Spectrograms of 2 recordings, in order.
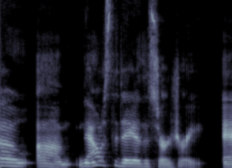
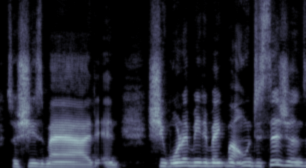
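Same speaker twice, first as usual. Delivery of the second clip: ordinary talk, nothing marked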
